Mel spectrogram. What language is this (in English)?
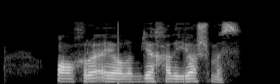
Uzbek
